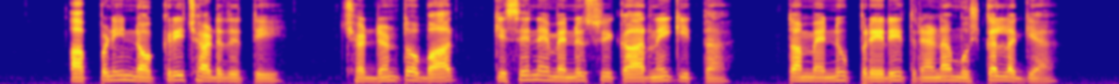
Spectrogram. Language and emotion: Punjabi, sad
